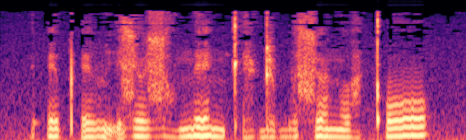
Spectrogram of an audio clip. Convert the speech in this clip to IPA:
ʔepʼeβḭzø zo̤n̪enkʼe̤ ɖɘbəsønlˠe̤ kʼo

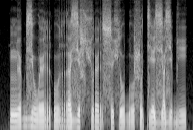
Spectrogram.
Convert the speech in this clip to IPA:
ɲøbzʲu wørʔu rə zʲɨɬçuɾør søçɾuɓu ɬutʲe zʲɒzʲebi

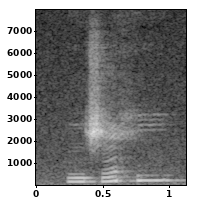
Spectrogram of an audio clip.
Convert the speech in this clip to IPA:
ĩ˨ʃɛ̃˨˦hi˦

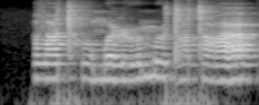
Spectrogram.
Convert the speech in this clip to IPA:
ðˤatʰɤmɤɭə˞ mə˞dɤtˤa

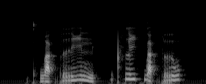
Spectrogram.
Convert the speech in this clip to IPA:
kʰwa˨˩k̚pri˥˩n | pʰliː˥˩k̚la˨˩k̚pru˥˩k̚

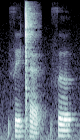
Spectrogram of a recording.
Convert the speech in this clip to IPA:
θeǀʰæ | θə

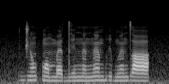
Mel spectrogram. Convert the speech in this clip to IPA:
d͡ʒɔ̃˦k͡pɔ̃˧mɛ˧ di˧nɛ̃˧nɛ̃˦ bi˧bɛ̃˦ da˧

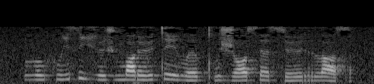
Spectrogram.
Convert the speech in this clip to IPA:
ɣoxʷisi ɣøʒmɒɾøte βəkʷʼə ʒɔsɾə sørlɒs

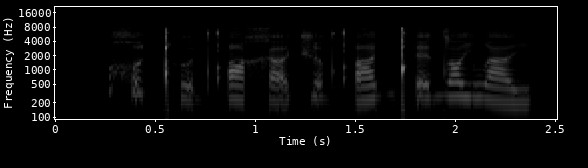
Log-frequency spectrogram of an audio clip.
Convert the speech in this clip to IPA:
χṵ˦˨ǃʰo̰˨dqʼɒ˨ xa̰˨˦t͡ʃo̰˨dqʼɛ˨˦ ǃʼɛ̰˦ dɒ˦i̯wa˧i̯

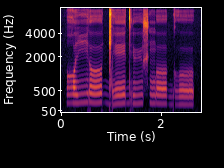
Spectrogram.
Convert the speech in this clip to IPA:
ʁʷiː ɾɤː ɡ͡ǁeː dryːʃŋɤː ɡʱʊ

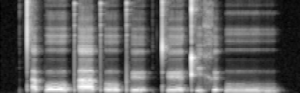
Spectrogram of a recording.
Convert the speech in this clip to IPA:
tʼapoː pʼaːpʼoːpʼʏ | tʼʏːkʼi xʏʔuː

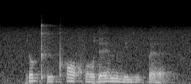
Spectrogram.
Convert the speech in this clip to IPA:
ɾʊ˦kʼi˨ pʰɔ˦˨foː˨ɗeː˦ miː˨jiː˨k͡pɛ˨

